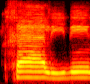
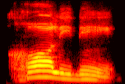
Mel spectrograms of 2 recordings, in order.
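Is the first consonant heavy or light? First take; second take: light; heavy. First: The first consonant is light, tongue back lowered. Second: The first consonant is heavy, tongue back raised. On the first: The speaker calls it wrong. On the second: The speaker calls it right.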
